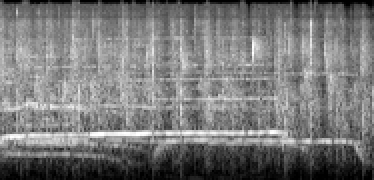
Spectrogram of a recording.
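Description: Applause for a finalist on a Russian TV game show: a studio audience claps steadily and loudly, with a held tone ringing underneath.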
